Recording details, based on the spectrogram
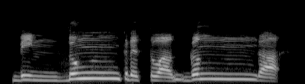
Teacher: So, guttural sound through the nose.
